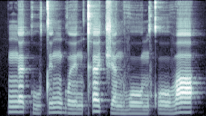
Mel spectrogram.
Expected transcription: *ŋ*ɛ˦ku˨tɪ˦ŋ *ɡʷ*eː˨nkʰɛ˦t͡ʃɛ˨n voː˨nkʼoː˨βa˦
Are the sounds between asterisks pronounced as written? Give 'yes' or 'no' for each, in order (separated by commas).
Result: yes, yes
